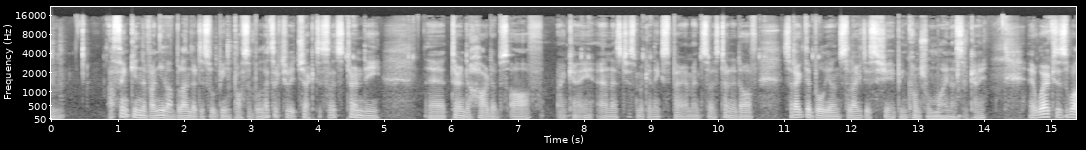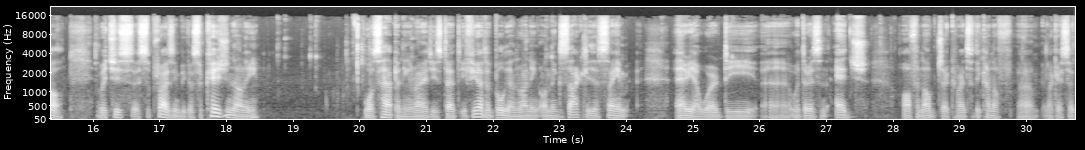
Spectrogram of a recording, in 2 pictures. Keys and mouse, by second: 2.6 ctrl+z, 4.3-5.5 drag, 11.4 shift+click, 13.6 ctrl+KP_Subtract, 15.4-15.9 drag, 16.2 shift+drag, 16.7-17.1 drag, 17.5 s, 19.2 click, 19.8 s, 21.5 Tab, 22.4 Tab, 23.3 Tab, 24.5 click, 25.5 click, 27.3 click, 28.5 Tab, 29.2-30.0 drag, 30.4-30.7 middle drag.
